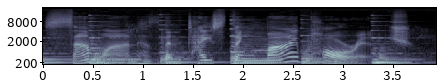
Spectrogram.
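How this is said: It is said in a middle-sized voice.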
